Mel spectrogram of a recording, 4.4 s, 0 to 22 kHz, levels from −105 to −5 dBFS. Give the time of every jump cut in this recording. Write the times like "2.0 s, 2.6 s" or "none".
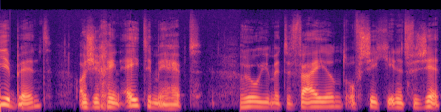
2.4 s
